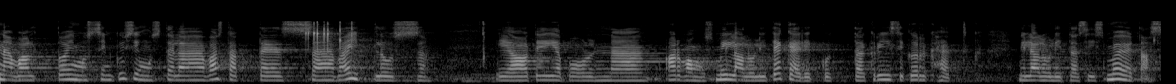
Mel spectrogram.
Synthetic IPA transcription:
nevɑlt̪ːo̞jmusːinkysʲimust̪e̞le̞vɑst̪ɑt̪ːˑe̞svæjt̪ˑlus | jɑt̪e̞jːepo̞ːlneɑrvɑmusmilːɑlo̞lʲit̪e̞ɡ̥e̞likːult̪kriːsikɤrɡhet̪k | milːɑlo̞lʲit̪ɑsismø̞ːd̪̥ɑ̰s

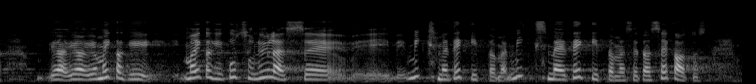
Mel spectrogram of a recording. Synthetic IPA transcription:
jɑjɑjɑmɑikːˑɑɡ̥i | mɑikːˑɑɡ̥ikut̪sunylɛsːeː | miksme̞t̪e̞kːˑit̪ːˑɑme̞miksme̞t̪e̞kːˑit̪ːˑɑme̞se̞d̪̥ɑse̞ɡ̥ɑd̪̥ust̪

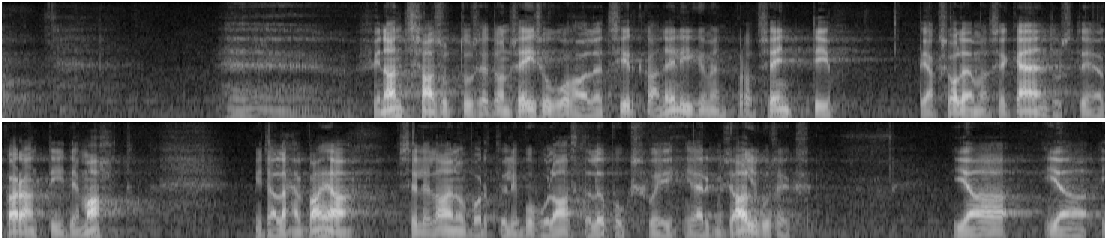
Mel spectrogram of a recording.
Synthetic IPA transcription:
finɑnʲt̪sɑsut̪ːˑuse̞d̪o̞nse̞jsuko̞ɦɑlet̪ːˑsirkːˑɑne̞lʲikyme̞nt̪̚pro̞t̪se̞nʲt̪ːˑi | pe̞ɑkso̞le̞mɑse̞kæːnd̪̥ust̪e̞jɑkɑɾɑnt̪ˑːiːd̪̥e̞mɑht̪ | mid̪̥ɑlæɦeb̥vɑjɑse̞lːe̞lɑenupo̞rt̪fe̞lipuɦulɑːst̪ɑlɤpːuksvɤjjærɡ̥̚mise̞ɑlɡ̥use̞ks | jɑjɑ

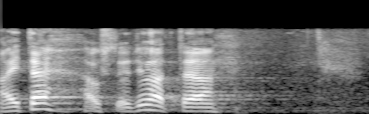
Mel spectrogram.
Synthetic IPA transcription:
ɑjt̪ːæhɑ̰wst̪ɑt̪ːud̪̥juɦɑt̪ˑːɑjɑ

